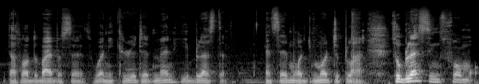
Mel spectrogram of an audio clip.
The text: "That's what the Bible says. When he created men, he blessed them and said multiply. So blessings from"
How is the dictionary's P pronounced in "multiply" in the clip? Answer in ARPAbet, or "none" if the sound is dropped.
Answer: P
